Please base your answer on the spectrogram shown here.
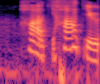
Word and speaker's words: Kharkiv: Kharkiv is Ukraine pronunciation for Kharkiv Oblast.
